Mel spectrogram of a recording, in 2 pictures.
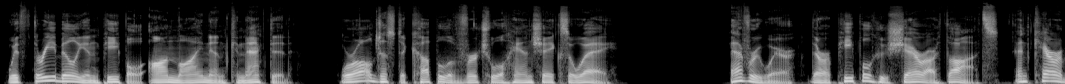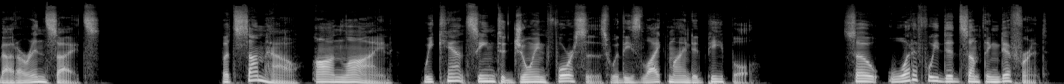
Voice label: California Mellow Style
